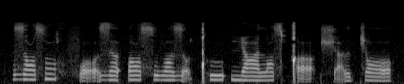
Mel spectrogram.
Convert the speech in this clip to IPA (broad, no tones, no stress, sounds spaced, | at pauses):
z ɔ sˤ ũ x f ɔ̰ z ʌ ʔ ɔ sˤ v ɔ z ɔ̰ ǃʰ u ʔ ɲ ɑ l ɔ sˤ ǃ ɑ̰ ʔ ʃ ɑ̰ l c ɔ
